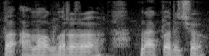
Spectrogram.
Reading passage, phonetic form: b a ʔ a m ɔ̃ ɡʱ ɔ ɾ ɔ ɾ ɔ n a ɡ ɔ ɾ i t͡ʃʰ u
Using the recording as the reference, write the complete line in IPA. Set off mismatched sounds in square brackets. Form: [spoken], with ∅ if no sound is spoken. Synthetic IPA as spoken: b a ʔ a m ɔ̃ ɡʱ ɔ ɾ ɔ ɾ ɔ n a [k] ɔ ɾ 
